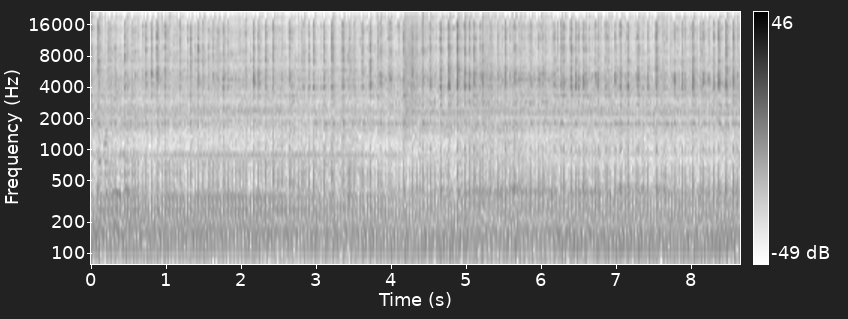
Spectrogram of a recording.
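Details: Two-stroke brush cutter that had been bogging and dying on acceleration, with fuel leaking at the carburettor; holds a steady buzzing run at constant speed without stumbling or dying out; fuel delivery sounds healthy.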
